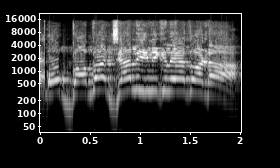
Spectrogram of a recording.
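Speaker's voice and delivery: slow, high, laughing jeer; laughing mockery. Real, not acted. Jeering at rivals that their saint is fake, slow laughing.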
